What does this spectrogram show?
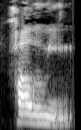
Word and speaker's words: Halloween: Non, on met un déterminant. Oui. D'accord. Puis, Halloween. Voilà. On sent le H aspiré à mort.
